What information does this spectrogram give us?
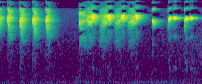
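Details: Four harsh, high chirps from a blue-crowned hanging parrot, then a quick string of sharper squeaky notes ending in thin, piercing whistles.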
